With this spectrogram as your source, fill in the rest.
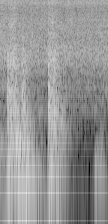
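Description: Food frying in butter in a pan spits in loud, close bursts of crackle. Three surges come at uneven intervals over a steady background sizzle, with no speech.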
